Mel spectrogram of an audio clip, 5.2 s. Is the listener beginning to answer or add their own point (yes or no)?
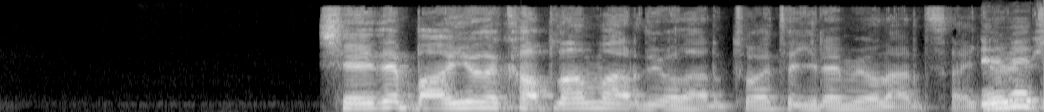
yes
